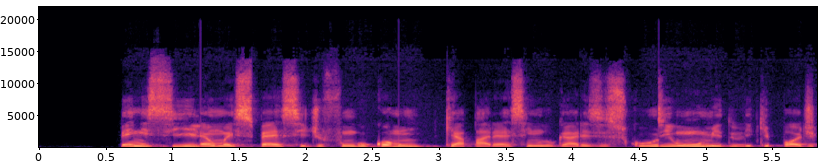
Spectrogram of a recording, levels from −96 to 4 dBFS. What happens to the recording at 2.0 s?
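Nothing goes wrong at 2.0 s; the speech carries on intact through that moment, with no dropout, click or glitch to be heard.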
